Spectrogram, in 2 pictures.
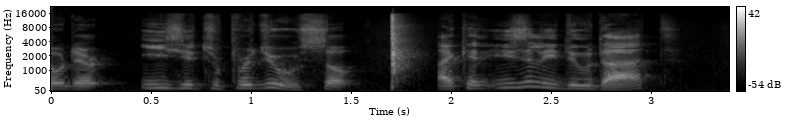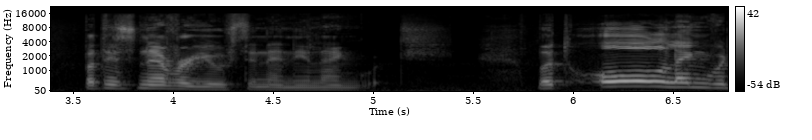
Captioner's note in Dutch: klap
